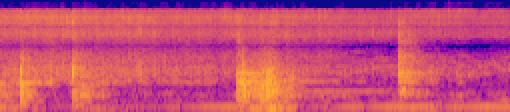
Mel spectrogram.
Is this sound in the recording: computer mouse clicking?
no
